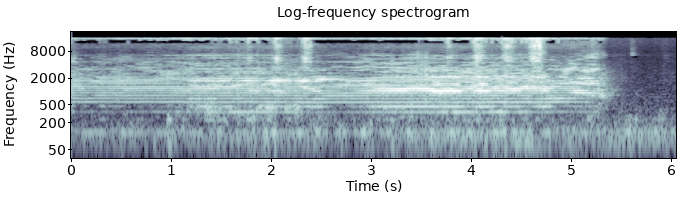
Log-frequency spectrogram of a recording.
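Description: Electric hair clipper buzzing as it cuts clipper-over-comb to blend a fade, the hum swelling and fading in loudness as it moves over the hair, then cutting off suddenly near the end.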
